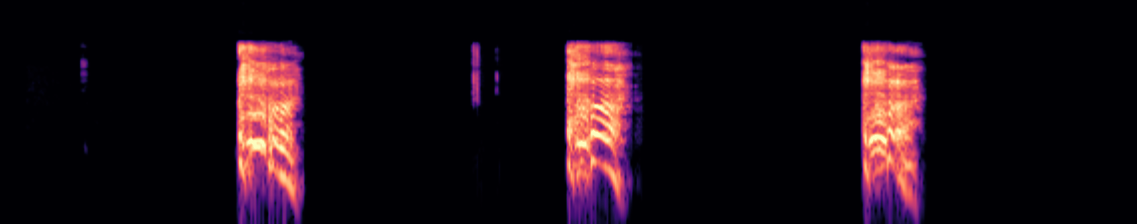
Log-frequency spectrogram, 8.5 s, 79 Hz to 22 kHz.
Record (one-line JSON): {"three_cough_length": "8.5 s", "three_cough_amplitude": 31033, "three_cough_signal_mean_std_ratio": 0.31, "survey_phase": "beta (2021-08-13 to 2022-03-07)", "age": "45-64", "gender": "Female", "wearing_mask": "No", "symptom_runny_or_blocked_nose": true, "symptom_fatigue": true, "symptom_onset": "4 days", "smoker_status": "Never smoked", "respiratory_condition_asthma": false, "respiratory_condition_other": false, "recruitment_source": "Test and Trace", "submission_delay": "2 days", "covid_test_result": "Positive", "covid_test_method": "RT-qPCR"}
